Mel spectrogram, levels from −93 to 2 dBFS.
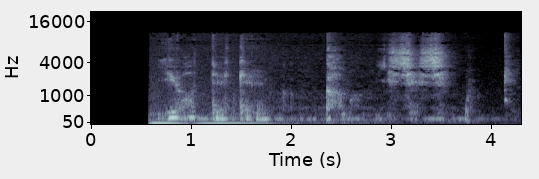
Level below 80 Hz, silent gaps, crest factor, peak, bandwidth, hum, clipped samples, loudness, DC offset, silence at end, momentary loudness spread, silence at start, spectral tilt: -58 dBFS; none; 20 dB; -12 dBFS; 11.5 kHz; none; under 0.1%; -29 LUFS; under 0.1%; 0.05 s; 22 LU; 0.6 s; -3 dB/octave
